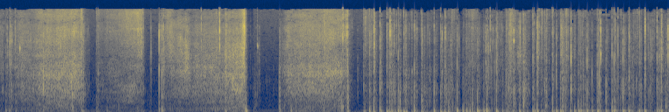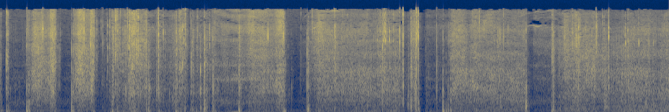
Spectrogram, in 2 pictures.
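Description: Fingertips tap and crinkle a full white Milano cookie bag made of coated paper with a folded top. Dense, crackly rustling and sharp little taps run almost continuously, with a few brief pauses, over a soft low rumble.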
